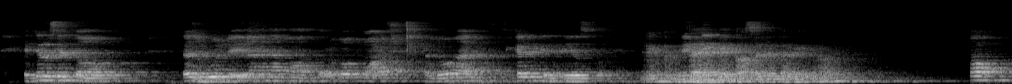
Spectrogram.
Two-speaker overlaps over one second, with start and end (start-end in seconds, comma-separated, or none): none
